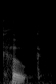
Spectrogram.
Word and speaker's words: Koch: or is it k-o-c-h it looks like koch but it's it's pronounced coke this this group of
